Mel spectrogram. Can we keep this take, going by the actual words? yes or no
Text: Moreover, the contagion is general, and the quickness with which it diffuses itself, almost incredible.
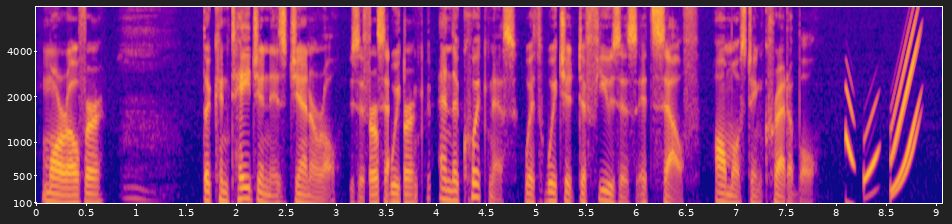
no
